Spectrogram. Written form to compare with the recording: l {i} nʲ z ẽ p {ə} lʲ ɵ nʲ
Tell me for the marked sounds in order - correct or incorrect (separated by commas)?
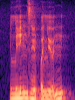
correct, correct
